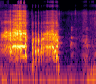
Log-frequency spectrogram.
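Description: A hen clucks loudly and close by in two agitated bursts of rapid calls, then a quieter pause and a brief final squawk.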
